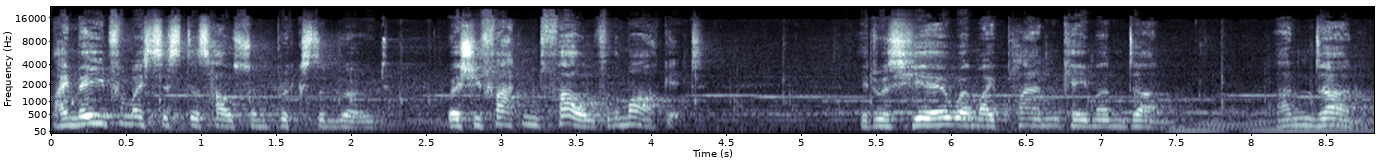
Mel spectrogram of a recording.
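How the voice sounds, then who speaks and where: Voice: medium pitch, measured pace, lightly acted. An actor's cowardly manservant, whining, stammering, radio play delivery, long reverb, prominent music behind. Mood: anxious narrating. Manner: pleading, stammering, flustered. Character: James Ryder, cowardly, whining manservant and thief. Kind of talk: festive radio play acting. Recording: long hall reverb, loud music underneath.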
